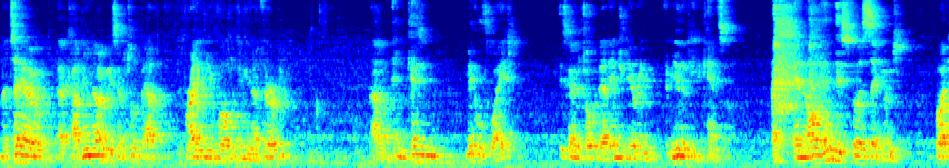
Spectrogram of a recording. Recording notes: A Sydney Ideas event held at Westmead Institute for Medical Research (WIMR) on Monday 13 August, as part of Sydney Science Festival.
